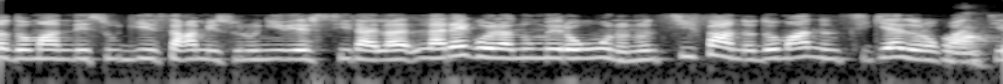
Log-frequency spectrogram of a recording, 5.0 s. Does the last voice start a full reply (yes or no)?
no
